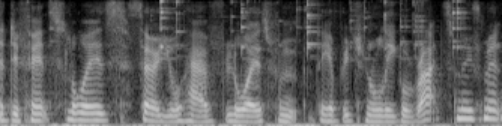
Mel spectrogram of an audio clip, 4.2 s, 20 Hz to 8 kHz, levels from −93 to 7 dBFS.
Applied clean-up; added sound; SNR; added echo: none; Chink, clink; 3 dB; none.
